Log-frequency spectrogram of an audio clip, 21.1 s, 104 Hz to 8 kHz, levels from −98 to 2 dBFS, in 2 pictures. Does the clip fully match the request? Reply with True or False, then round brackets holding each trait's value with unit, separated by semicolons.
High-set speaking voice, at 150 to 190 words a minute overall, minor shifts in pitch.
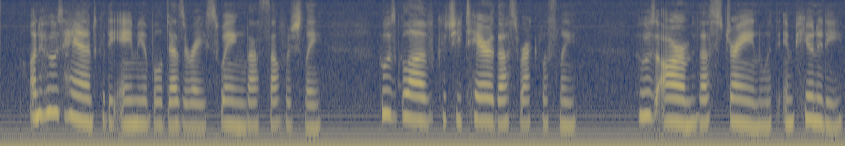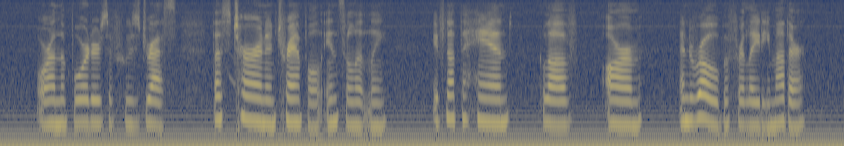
False (205 Hz; 135 wpm; 2.0 semitones)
